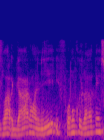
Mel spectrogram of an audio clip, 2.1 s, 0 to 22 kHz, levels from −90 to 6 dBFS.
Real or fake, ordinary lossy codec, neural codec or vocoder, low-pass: fake; none; codec, 16 kHz, 4.8 kbps, FACodec; none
